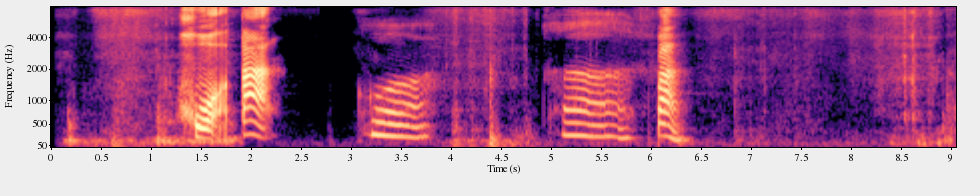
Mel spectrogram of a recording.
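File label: "huo ban", Mandarin Chinese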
